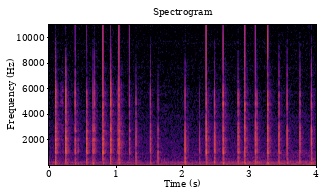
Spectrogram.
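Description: Long nails scratch and tap the surface of a thin plastic PlayStation 2 game disc held in one hand. About 25 crisp, bright clicks sound with almost no ring, in a quick irregular rhythm with a short pause midway. Soft scratching fills the gaps between them.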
